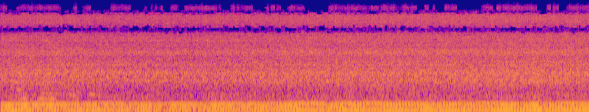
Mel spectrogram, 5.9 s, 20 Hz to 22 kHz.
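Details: Jaguar E-type Series 2 after a complete rebuild, first start, at a fast cold idle. A steady, even low rumble with no knocks, misses or ticks; the six runs smooth and healthy.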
